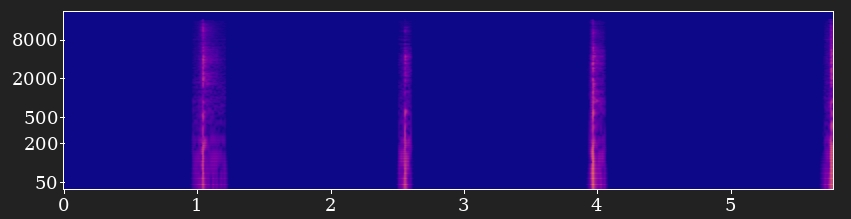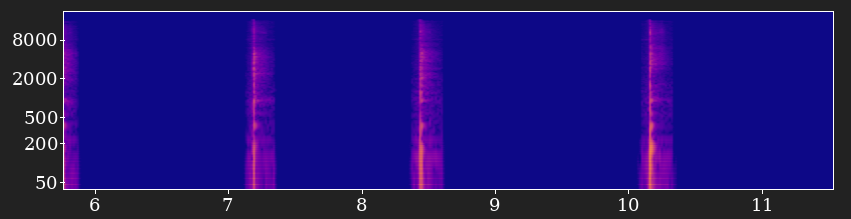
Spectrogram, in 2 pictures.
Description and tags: Wooden staff hitting hand
Sounds of a wooden staff/stick hitting the hand, or a hand grabbing/taking/stoping the object.
grab, hand, hit, palm, stick, stop, take, Wood, wooden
